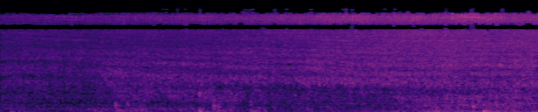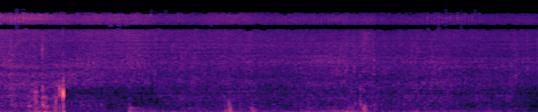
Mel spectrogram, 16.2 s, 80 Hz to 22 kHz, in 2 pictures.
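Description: DJI Agras T20P agricultural spray drone's rotors whirring as it flies over the field, growing louder as it comes close about eight seconds in, then easing off. Several low thumps break through, the loudest about nine seconds in.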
